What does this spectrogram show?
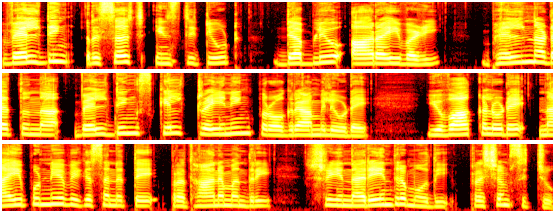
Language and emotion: Malayalam, neutral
